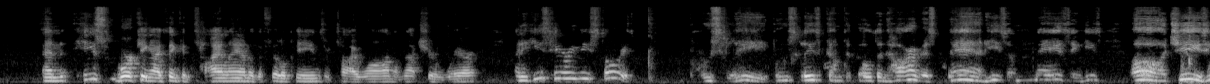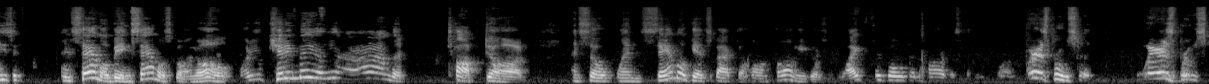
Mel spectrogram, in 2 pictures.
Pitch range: 150-220 Hz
